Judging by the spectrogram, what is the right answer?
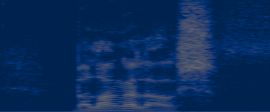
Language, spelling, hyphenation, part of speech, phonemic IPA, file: Dutch, belangeloos, be‧lan‧ge‧loos, adjective, /bəˈlɑ.ŋəˌloːs/, Nl-belangeloos.ogg
- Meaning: without a stake, without self-interest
